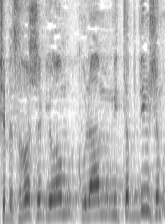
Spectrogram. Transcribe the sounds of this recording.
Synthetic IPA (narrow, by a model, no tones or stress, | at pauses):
ʃebesofo̞ʃeljo̞mkulamːit̪abd̪imʃam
